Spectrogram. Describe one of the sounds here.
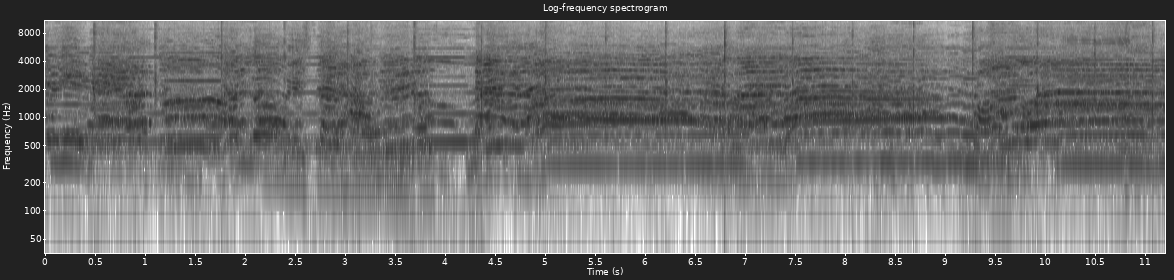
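Young women sing together loudly into a microphone, heard through loudspeakers.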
